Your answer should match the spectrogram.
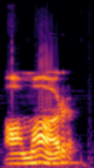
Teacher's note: the Ra, which is at the end of the word, is devoiced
